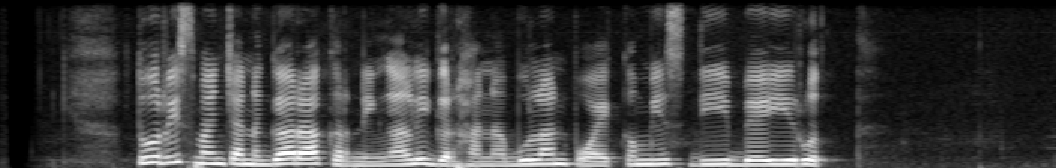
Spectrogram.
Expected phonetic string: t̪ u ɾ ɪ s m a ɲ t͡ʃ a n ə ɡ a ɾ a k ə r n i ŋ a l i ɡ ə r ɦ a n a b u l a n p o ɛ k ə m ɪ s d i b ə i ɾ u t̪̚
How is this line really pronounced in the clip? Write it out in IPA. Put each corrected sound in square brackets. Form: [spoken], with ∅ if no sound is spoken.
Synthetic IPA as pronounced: t̪ u ɾ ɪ s m a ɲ t͡ʃ a n ə ɡ a ɾ a k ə r n i ŋ a l i ɡ ə r ɦ a n a b u l a n p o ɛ k ə m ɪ s d i b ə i ɾ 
